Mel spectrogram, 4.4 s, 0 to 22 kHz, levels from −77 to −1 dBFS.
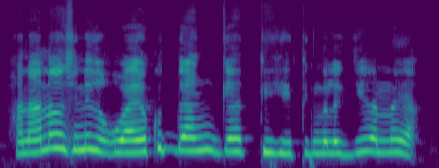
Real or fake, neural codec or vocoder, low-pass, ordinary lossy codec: fake; codec, 44.1 kHz, 7.8 kbps, Pupu-Codec; none; none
